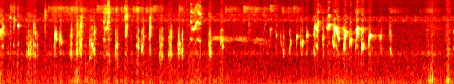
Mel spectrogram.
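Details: Streak-eared bulbul used as a decoy bird to lure wild birds, with the first wild bird of the year caught; bright chirping and bubbly warbled phrases in quick bursts, busiest near the end, with a few soft low knocks.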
